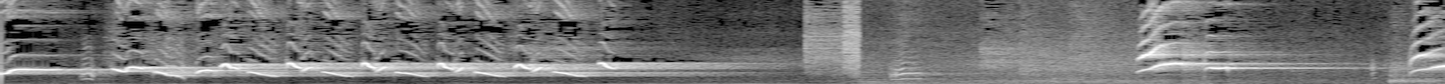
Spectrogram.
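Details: Song of a white-rumped shama played to lure rivals: a quick cascade of slurred descending whistles, a pause with a soft rasp and low hum, then bright rising whistles.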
